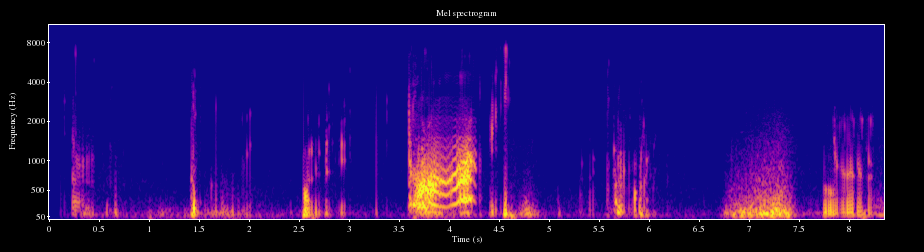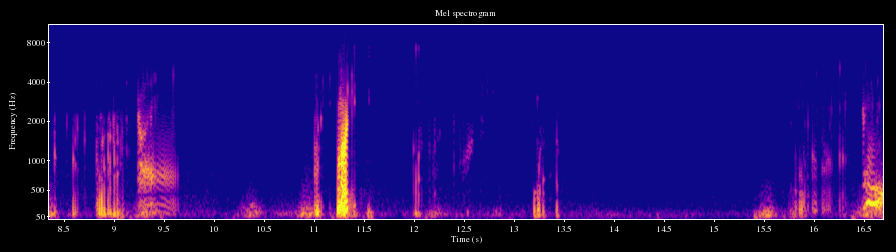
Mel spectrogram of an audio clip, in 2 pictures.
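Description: Repeated loud gurgles, squeaks and low rumbles separated by quiet gaps: stomach growling from hunger.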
